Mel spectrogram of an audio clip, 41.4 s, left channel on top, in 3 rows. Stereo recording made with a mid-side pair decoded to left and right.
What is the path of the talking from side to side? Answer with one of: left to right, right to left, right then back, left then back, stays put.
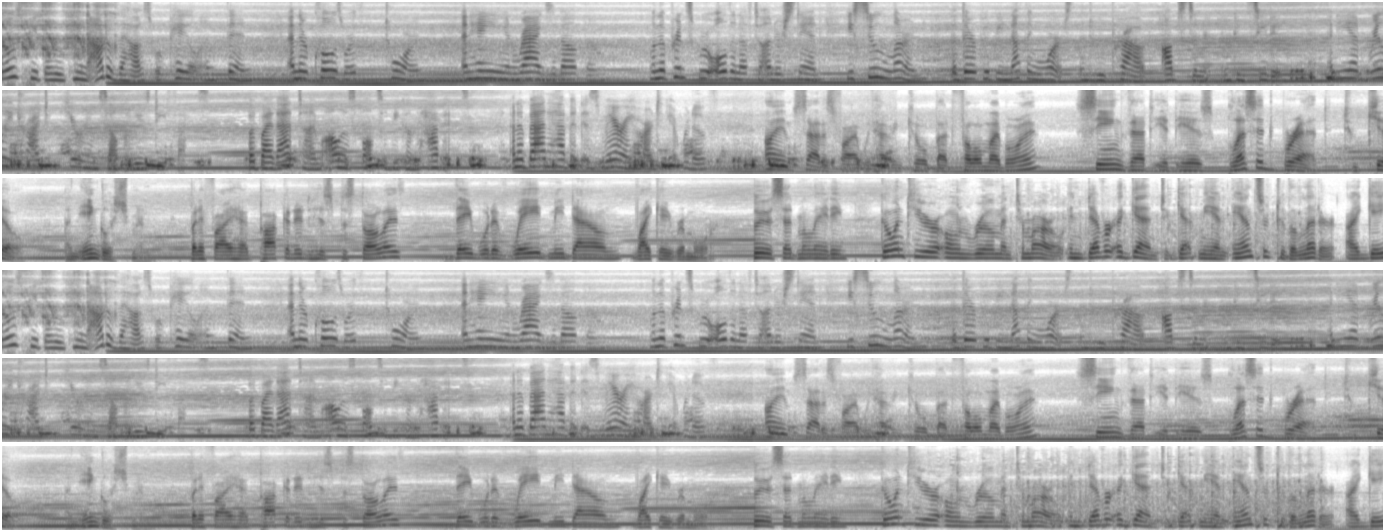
stays put.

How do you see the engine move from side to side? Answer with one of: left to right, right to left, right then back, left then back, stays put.
left to right.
